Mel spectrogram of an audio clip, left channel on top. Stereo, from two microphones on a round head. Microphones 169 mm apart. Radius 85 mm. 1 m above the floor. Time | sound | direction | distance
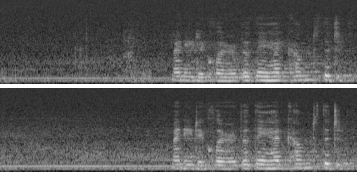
1.7 | a woman speaking | 70° right (ahead or behind) | 4 m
